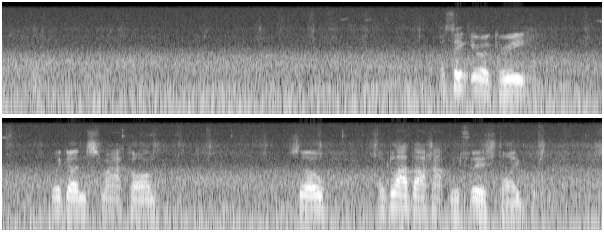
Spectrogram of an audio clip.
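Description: Footsteps tread softly on wet grass.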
